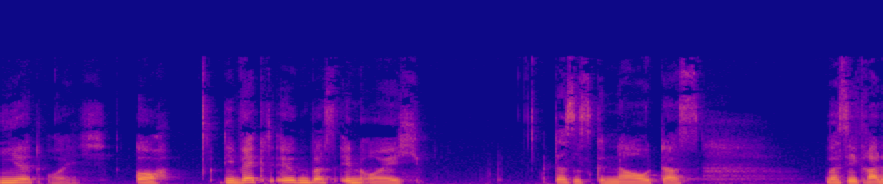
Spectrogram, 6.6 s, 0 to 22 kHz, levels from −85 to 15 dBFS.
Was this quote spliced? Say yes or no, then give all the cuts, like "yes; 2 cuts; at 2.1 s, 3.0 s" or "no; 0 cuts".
no; 0 cuts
